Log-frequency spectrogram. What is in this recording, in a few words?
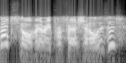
takingfire friendly, professional epic, agents; Source Model Packs; Counter Strike Model Pack; CS2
